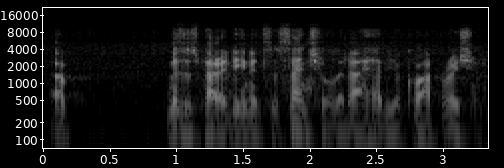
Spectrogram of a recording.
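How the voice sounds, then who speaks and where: Casting: smitten, insistent barrister, deep voice, urgent and protective, 1950s radio drama style. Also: male voice, expressive, fast, fairly bright tone, a little hiss or hum. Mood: earnest, probing. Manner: hesitant starts, insistent, urgent. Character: earnest, stubborn male defence barrister, protective and smitten. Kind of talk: old-time radio drama acting.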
